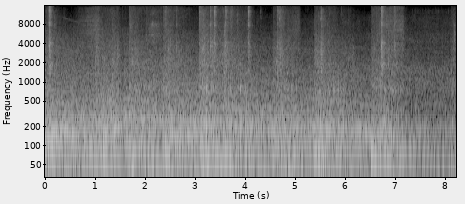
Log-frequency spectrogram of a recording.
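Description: A diesel city bus slows to a stop.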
